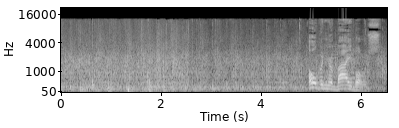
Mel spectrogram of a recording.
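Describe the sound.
A room full of people applauds in a dense, steady wash of clapping for about five seconds, then a man starts speaking loudly over the fading applause.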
